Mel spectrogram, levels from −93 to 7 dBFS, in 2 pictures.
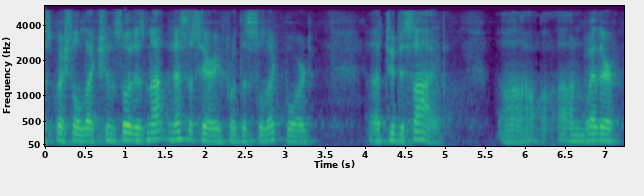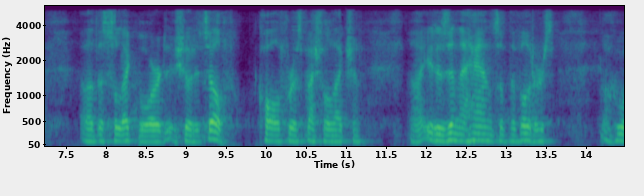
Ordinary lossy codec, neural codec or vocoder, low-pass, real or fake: AAC, 24 kbps; codec, 16 kHz, 4.8 kbps, FACodec; 5.4 kHz; fake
